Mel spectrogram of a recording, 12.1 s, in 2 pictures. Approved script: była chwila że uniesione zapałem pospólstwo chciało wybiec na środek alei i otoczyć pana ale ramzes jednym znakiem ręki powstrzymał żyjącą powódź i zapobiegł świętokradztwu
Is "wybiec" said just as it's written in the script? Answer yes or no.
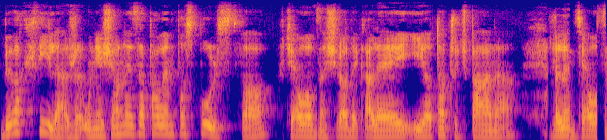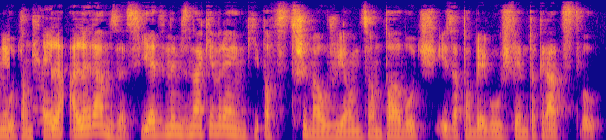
no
